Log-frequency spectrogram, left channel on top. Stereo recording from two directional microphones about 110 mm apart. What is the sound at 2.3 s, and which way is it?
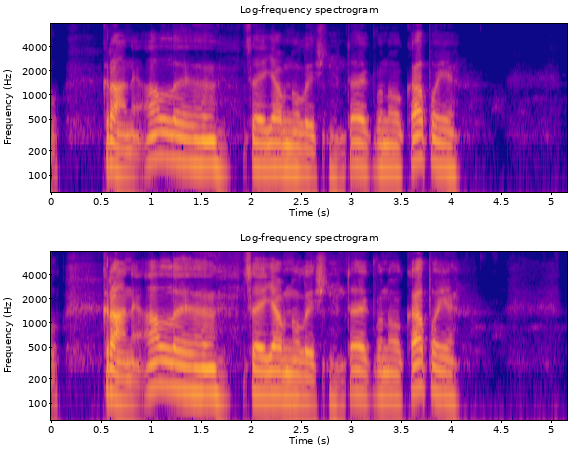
Speech, 30° left (ahead or behind).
